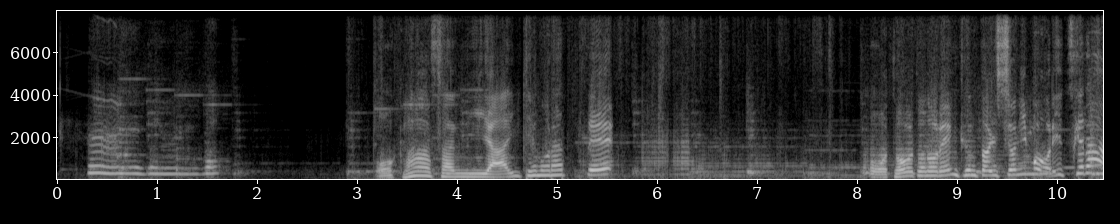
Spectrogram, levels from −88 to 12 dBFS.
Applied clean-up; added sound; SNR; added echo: neural separator model SepFormer DNS4.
